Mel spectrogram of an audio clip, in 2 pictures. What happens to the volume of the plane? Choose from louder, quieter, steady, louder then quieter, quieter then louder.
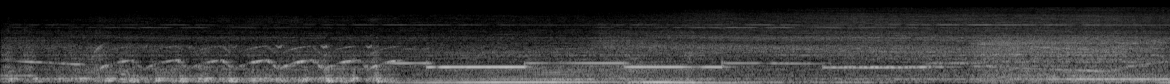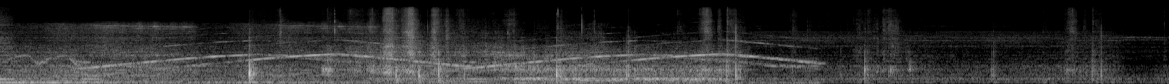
louder then quieter.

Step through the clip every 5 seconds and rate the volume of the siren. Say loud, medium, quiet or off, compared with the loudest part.
loud, loud, medium, medium, off.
